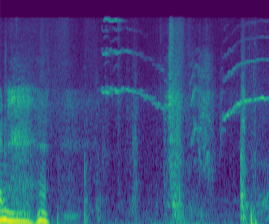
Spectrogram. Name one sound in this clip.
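A wooden door creaks on its hinges.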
